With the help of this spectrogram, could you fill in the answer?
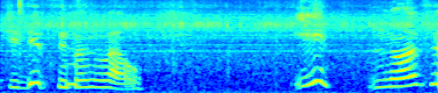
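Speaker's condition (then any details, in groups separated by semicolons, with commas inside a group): Paralysis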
